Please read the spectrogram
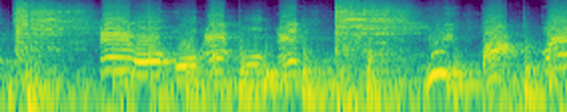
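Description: Gamelan playing fight music for a wayang kulit battle, with the dalang's kecrek (hanging metal plates struck with the foot) clashing in rapid repeated crashes, and arching vocal cries over it.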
